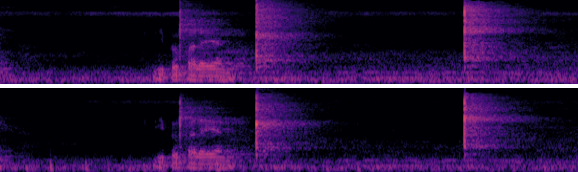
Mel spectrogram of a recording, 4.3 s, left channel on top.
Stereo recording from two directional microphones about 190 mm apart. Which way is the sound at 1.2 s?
5° left (ahead or behind).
